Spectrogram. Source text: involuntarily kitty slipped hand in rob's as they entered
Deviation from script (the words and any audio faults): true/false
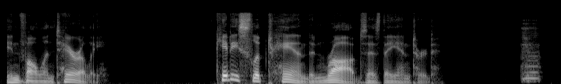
true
